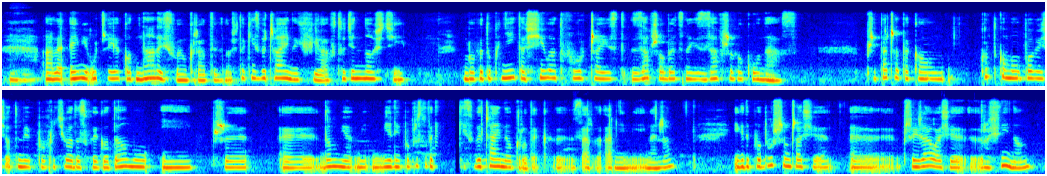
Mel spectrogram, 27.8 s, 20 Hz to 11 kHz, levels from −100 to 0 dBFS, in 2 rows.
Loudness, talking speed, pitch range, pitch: -28 LUFS, 135 wpm, 205-235 Hz, 220 Hz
